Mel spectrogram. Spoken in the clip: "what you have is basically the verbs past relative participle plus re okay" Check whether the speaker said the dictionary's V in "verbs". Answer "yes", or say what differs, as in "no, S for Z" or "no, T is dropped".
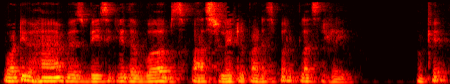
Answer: yes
